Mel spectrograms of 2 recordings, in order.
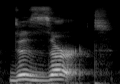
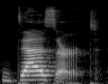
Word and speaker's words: desert: For the verb, the syllable stress is on the second syllable, desert. But for the noun, the syllable stress is on the first syllable, desert.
